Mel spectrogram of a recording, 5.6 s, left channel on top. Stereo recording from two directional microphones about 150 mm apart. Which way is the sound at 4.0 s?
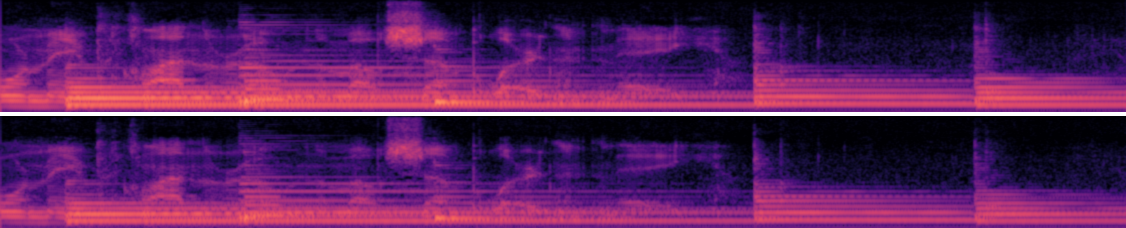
10° left (ahead or behind).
